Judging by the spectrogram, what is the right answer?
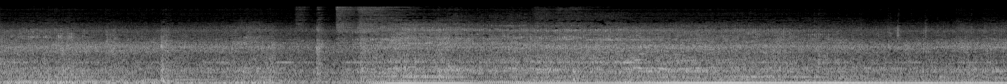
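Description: Heavy diesel dump truck labouring up a steep hairpin climb, its engine rumbling low and growing louder about four seconds in as it comes close. A brief hiss of air sounds about three seconds in.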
